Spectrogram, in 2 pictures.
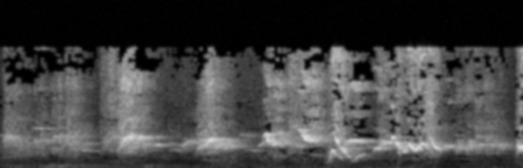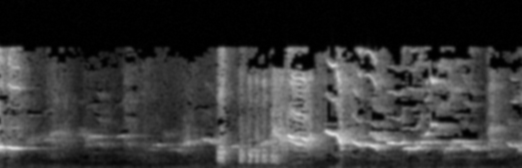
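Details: An oriental magpie-robin pours out its full repertoire in energetic, persistent song, with a steady stream of whistles, harsh rasps and quick chips, one loud sharp note near the middle, and dense varied phrases to the end.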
